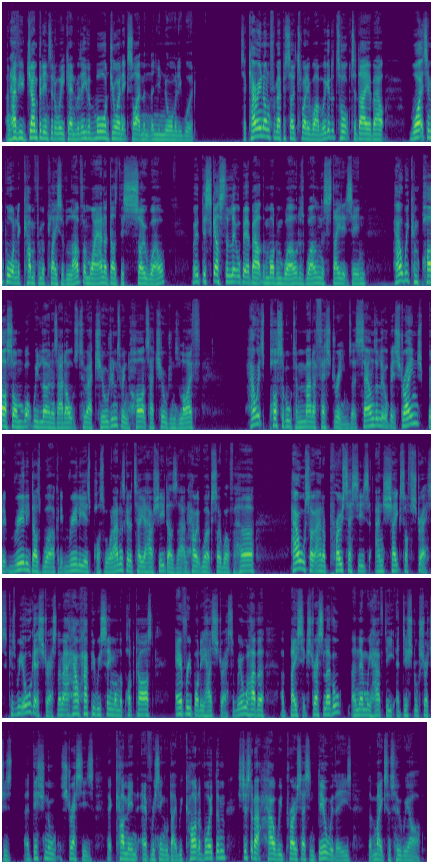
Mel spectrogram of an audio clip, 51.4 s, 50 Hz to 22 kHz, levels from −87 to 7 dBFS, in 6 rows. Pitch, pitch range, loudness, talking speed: 145 Hz, 135-165 Hz, -23 LUFS, 220 wpm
